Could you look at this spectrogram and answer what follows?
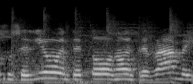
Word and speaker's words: Rambert: Rambert, así se pronuncia, Richard.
